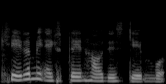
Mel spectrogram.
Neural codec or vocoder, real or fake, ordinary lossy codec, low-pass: codec, 16 kHz, 8 kbps, FreqCodec, smaller model; fake; none; none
